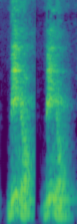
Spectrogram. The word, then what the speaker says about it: vino: So if you say, for example, a wine, which is vino, it means wine, right?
